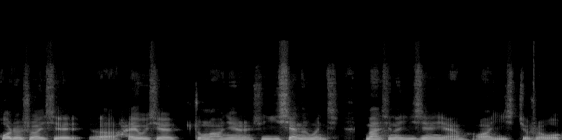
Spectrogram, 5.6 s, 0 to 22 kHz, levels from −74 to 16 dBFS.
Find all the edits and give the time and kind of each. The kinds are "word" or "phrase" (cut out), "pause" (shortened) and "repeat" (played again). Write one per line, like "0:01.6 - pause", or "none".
0:03.5 - pause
